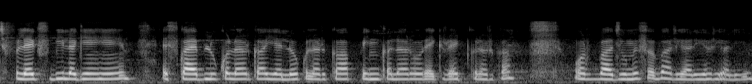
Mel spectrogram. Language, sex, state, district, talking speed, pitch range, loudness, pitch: Hindi, male, Bihar, Gaya, 205 wpm, 240-255 Hz, -19 LUFS, 245 Hz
